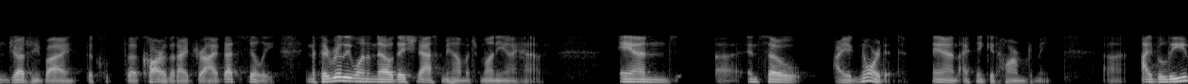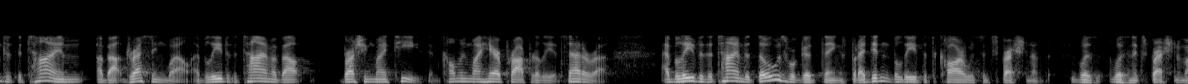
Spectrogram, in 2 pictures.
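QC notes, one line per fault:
0.99–2.58 s (after "judge me by the") and 21.50–23.76 s (after "didn't believe that the"), AMR rate drop: the codec was pushed to a lower mode, consistent with 12.2 falling to 5.9 kbps. Fewer bits for each excitation pulse make the speech buzzier and more synthetic, with no gap and the same narrow band.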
